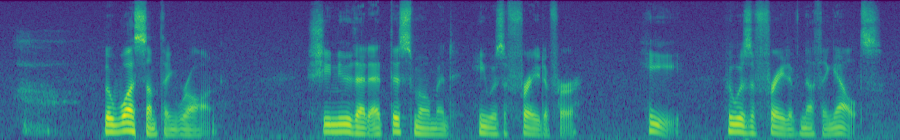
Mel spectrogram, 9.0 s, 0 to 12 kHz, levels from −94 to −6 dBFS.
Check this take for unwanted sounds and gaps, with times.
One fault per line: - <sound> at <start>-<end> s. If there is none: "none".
- sigh at 0.1-0.9 s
